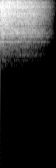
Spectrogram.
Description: Rides, Cymbals

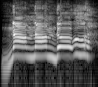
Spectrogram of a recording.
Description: vocals sung F#; Techno Trance Essentials

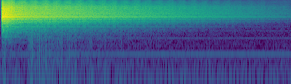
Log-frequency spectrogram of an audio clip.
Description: HAT, Hip Hop

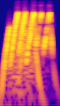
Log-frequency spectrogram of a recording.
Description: buggy, Anime Sound FX

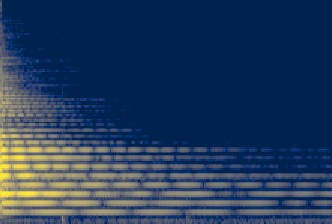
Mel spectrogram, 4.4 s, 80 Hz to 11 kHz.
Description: YANGCHIN, C2; INIS - Opium

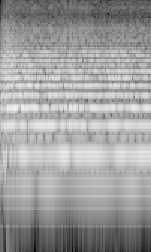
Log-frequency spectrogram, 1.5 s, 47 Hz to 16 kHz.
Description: MIXBRS SEC A3, MIX.BRS; AKAI S-Series CD-ROM Sound Library VOL-2

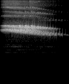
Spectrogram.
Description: JETSON CAR; Distored Reality

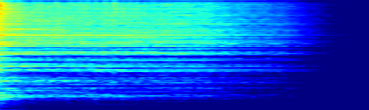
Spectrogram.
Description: Pop Open HiHat

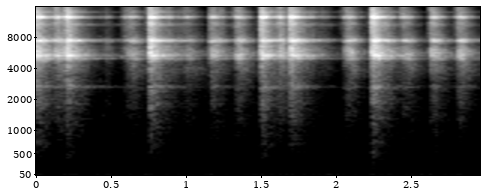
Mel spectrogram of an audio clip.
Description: Tambourine

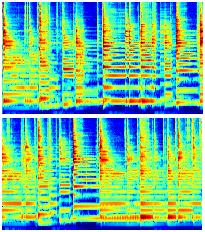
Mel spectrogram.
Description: Blues Guitar Samples, lick

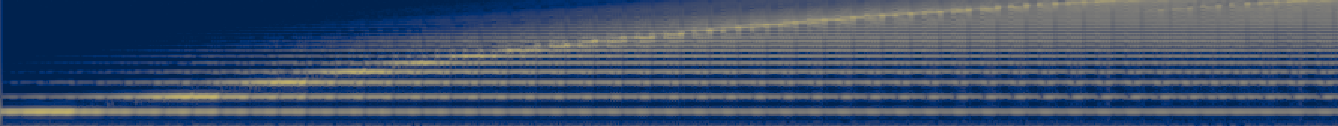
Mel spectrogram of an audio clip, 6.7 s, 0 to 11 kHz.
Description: Prophet 5 G4; Hollywood Edge - Giorgio Moroder Rare Synthesizer Collection

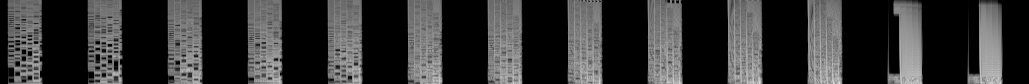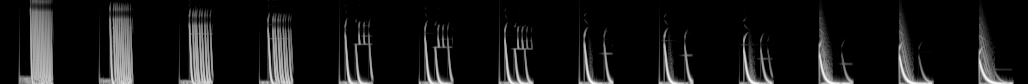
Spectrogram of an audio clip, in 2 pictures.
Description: Lazers Artifacts

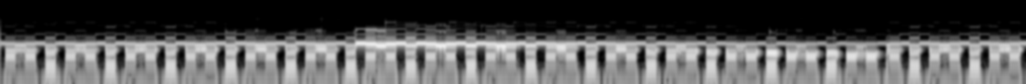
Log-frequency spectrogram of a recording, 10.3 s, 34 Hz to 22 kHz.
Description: ARPS, ARPS ATMOS; Zero-G Ambient 1

